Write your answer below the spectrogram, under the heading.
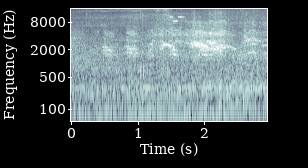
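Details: Wild red-crowned parrots calling as a flock gathers at the end of the day in a city neighborhood in the Rio Grande Valley, South Texas. Rough, squawking calls repeat through steady broadband background noise.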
